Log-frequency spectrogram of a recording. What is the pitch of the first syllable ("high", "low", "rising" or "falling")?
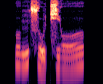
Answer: rising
